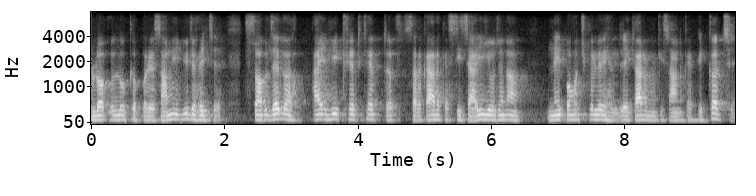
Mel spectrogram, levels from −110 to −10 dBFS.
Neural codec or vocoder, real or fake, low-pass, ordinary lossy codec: codec, 16 kHz, 0.8 kbps, ZipCodec; fake; 7.2 kHz; Opus, 24 kbps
